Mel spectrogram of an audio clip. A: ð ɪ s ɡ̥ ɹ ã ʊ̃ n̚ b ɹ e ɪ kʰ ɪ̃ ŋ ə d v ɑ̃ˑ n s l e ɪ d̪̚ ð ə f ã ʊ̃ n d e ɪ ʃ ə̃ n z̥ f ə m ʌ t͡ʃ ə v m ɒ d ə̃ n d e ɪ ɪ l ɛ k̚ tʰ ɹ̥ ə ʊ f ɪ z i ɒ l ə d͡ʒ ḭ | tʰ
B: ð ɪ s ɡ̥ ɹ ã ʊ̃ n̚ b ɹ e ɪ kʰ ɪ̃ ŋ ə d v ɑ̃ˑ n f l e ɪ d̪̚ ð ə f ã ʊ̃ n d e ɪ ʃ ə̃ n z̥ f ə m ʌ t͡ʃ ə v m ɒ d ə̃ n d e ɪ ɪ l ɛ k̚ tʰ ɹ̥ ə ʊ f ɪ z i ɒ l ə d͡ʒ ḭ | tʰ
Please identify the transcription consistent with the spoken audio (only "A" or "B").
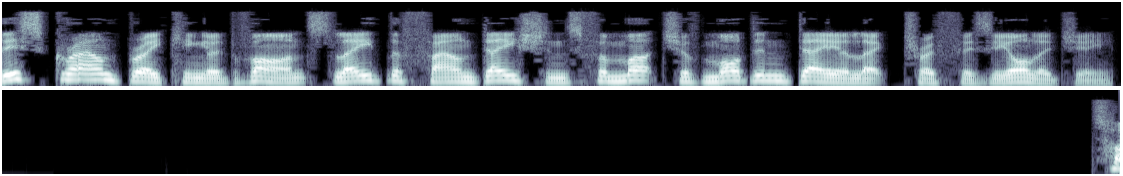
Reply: A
